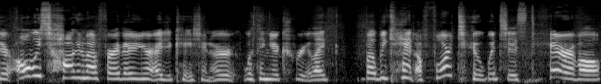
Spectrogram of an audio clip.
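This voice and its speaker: A woman's high-pitched voice with a Minnesota accent and ordinary pitch variation. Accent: picked up a Minnesota. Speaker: vlogger, college student. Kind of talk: casual talking vlog. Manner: rambling, filler-heavy.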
